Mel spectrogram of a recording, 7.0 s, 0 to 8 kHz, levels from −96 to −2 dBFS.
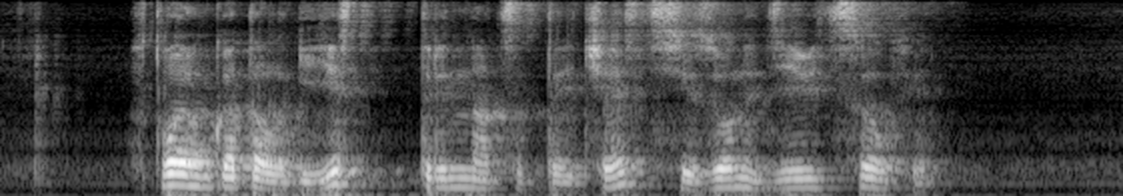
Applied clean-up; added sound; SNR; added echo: none; none; none; reverberation time 0.6 s.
